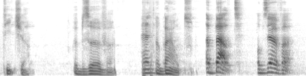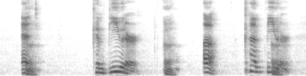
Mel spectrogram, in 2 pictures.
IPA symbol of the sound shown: ə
